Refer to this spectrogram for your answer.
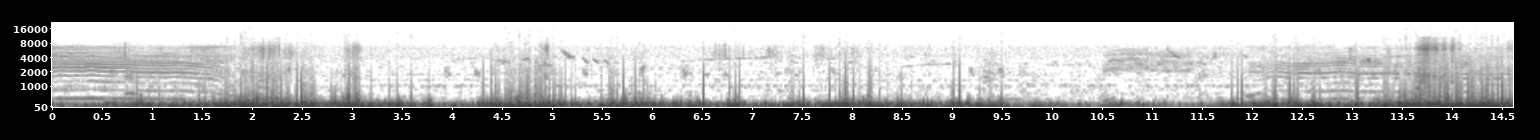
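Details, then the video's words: Buffalo calf, said to be too hot, giving a harmonic, bleat-like call in the first two seconds and another near the end, over a constant low rumble and scattered clicking noises. "BUFFALO Baby Too Hot and Makes a Good Sound"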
